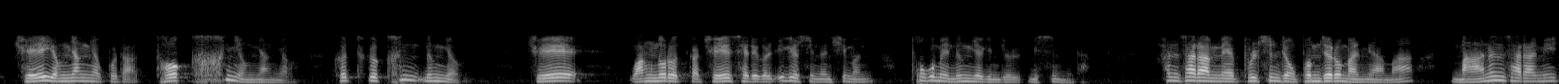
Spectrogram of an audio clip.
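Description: Throughout the speech there is a plainly audible buzzy, gravelly roughness, and the sound is dull and boxed-in with no content above 4 kHz. This is the GSM full-rate codec. It rebuilds speech from a vocal-tract filter driven by evenly spaced pulses, keeping only a third of the excitation detail, which produces the grainy buzz. The amount of damage fits a bitrate around 13 kbps.

From 9.18 to 9.23 s, the speech briefly turns into a short, rough, metallic ring instead of continuing naturally. This comes from lost GSM frames. The decoder filled the gap by reusing the settings of the last good frame, so the sound is held rather than dropping out. The short length fits a single lost 20 ms frame, too brief to fade toward silence.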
